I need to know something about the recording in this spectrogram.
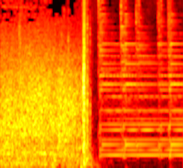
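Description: Steady road and engine noise inside a moving car on a motorway for about a second, ended by a sharp click. Then background music of plucked strings, like a ukulele, takes over.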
